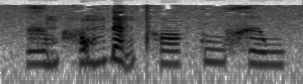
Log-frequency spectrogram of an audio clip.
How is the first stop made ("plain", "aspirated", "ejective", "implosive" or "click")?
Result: implosive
